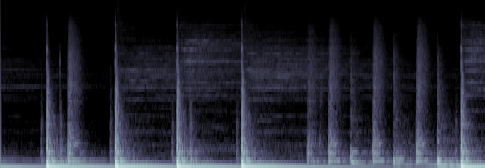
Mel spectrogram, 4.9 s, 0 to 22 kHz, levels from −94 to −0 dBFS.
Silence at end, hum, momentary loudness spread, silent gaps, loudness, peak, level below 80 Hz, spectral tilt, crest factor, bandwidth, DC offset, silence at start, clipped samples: 0 s; none; 16 LU; none; -29 LUFS; -6 dBFS; -26 dBFS; -8.5 dB/octave; 20 dB; 7 kHz; under 0.1%; 0 s; under 0.1%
